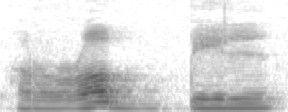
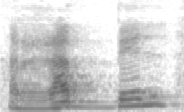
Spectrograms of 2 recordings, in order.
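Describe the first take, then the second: First: The R is said heavy with a full mouth. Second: The R is said light with a thin mouth. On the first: The speaker calls it right. "So you say rabbil" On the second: The speaker calls it wrong. "that is incorrect"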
